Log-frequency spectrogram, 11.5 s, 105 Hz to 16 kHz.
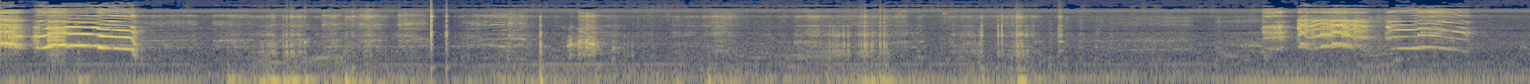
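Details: Crowing roosters from a flock of at least 20 standard and bantam roosters on a farm, calling all day. One clear, ringing crow opens, a long quieter gap with faint clucks and knocks follows, then another harsh crow near the end.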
